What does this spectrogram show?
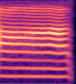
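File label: "aat3", Cantonese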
